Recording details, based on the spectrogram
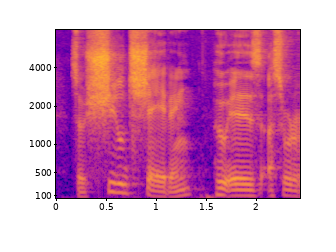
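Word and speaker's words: Scyld: Shield is how this word is pronounced.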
